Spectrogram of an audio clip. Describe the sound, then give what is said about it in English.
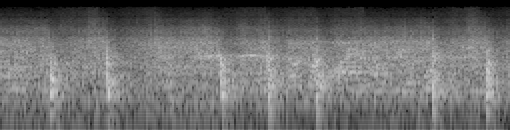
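A person wearing a Bobo mask does a knocking routine at a door: sharp wooden knocks, about eight of them in an uneven rhythm with short pauses between, over a steady rushing background noise. No one speaks. “he's going to do his knocking routine at the door.”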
